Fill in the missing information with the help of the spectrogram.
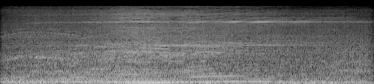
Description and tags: This is a sound of a motorbike accelerating in a street.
